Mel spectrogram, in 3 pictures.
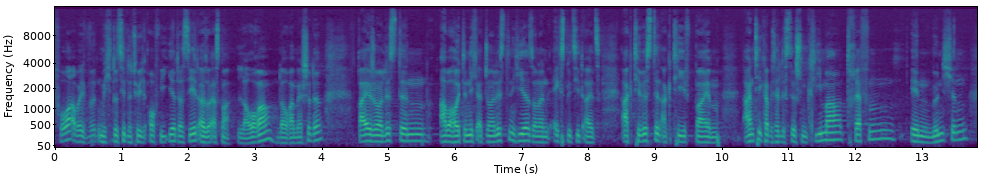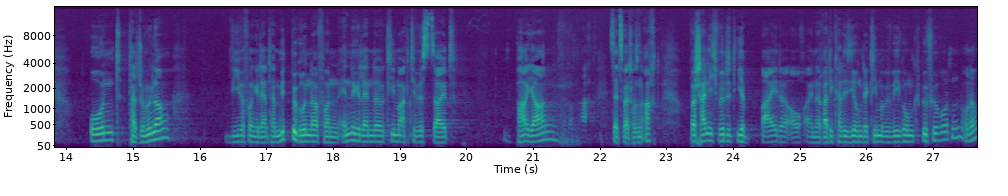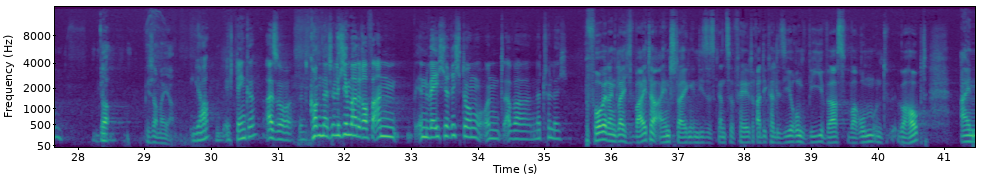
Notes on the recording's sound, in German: Das Gespräch wurde im Rahmen der Reihe „Bündnisse Bilden“ am Berliner Ensemble aufgezeichnet.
